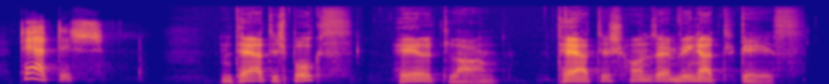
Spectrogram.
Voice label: "taerdtisch", wittlich

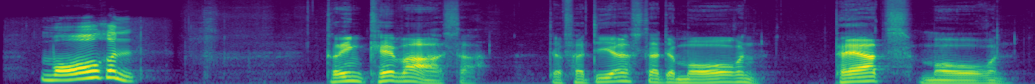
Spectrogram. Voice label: "moaren", wittlicher; das wittlicher woerterbuch; woerterbuch vertonung

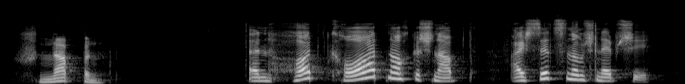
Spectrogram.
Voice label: "schnabpen", wittlich

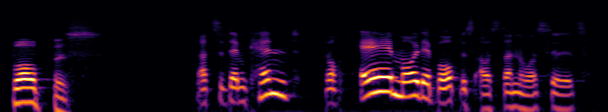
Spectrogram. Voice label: "boopes", woerterbuch, Wittlich

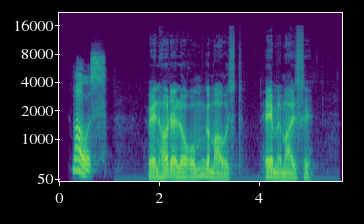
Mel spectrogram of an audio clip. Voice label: "maus", Wittlicher; das wittlicher woerterbuch; woerterbuch vertonung

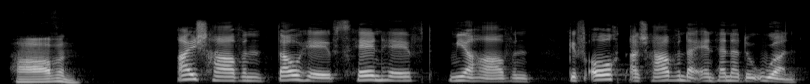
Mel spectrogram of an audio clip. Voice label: "haawen", wittlicher woerterbuch; das wittlicher woerterbuch; woerterbuch vertonung

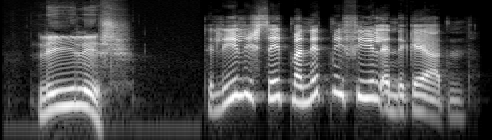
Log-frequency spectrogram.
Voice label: "lielisch", Wittlicher; das wittlicher woerterbuch; woerterbuch vertonung

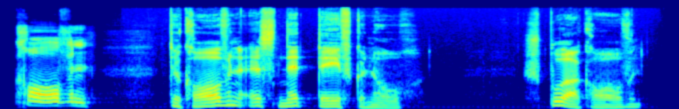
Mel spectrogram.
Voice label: "groawen", wittlich; das wittlicher woerterbuch; woerterbuch vertonung

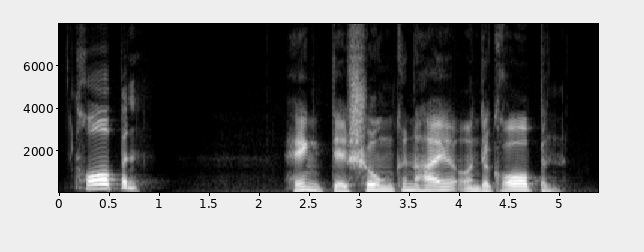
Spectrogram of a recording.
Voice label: "kroabpen", wittlich

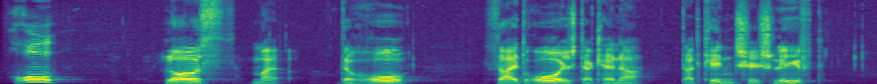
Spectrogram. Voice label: "rooh", wittlich

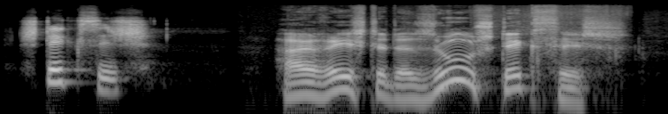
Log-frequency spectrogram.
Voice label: "schdegk sisch", wittlich

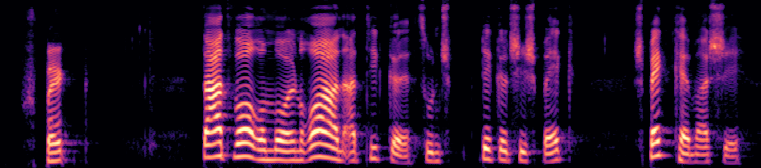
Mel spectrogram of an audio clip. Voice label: "schbaegk", wittlicher woerterbuch; das wittlicher woerterbuch; woerterbuch vertonung

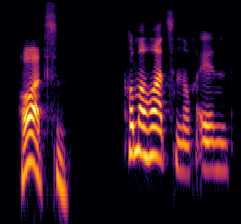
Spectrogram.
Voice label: "hoardzen", wittlich

